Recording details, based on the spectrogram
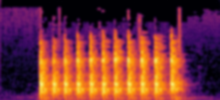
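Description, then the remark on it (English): A rapid series of about ten firm knocks on the door of a home where the light is on, evenly spaced and fairly loud, with a dull wooden thud to each rap, going unanswered, and no voices. “If they're in, they don't want to answer the door.”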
